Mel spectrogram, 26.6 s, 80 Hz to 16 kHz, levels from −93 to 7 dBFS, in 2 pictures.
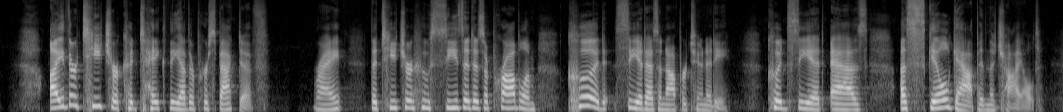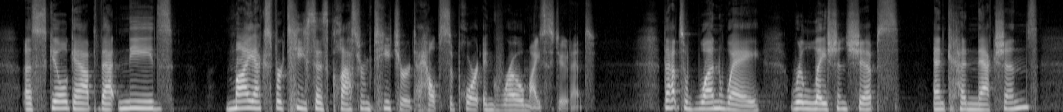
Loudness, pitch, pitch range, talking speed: -21 LUFS, 205 Hz, 185-225 Hz, 125 wpm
